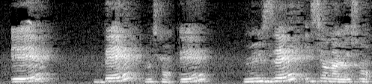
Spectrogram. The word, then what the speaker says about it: musée: des, le son et, musée, ici on a le son et ici attention on a le son U, musée, musée, et là c'est invisible, ES ça ne se prononce pas.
